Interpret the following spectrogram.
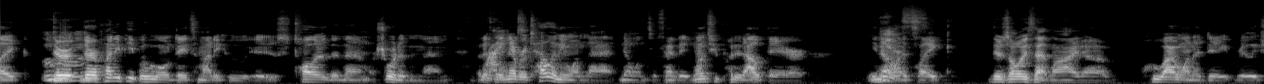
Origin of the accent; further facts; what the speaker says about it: New York City, New York, United States; And I'd be like, I'm a New Yorker. It's like, where are you from? New York.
